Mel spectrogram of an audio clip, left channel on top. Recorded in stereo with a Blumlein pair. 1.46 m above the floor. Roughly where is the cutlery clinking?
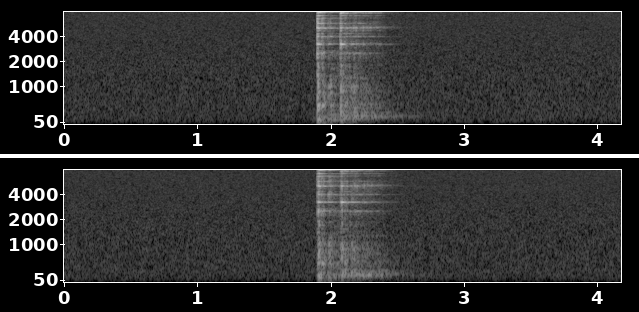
Ahead left.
